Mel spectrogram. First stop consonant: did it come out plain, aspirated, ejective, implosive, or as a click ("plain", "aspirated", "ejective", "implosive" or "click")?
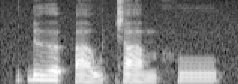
implosive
